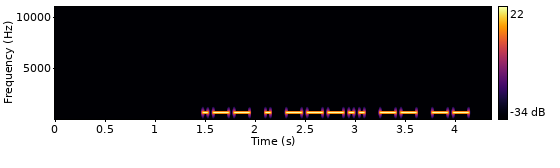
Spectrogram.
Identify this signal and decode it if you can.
Morse code, heard as a keyed tone, about 24 wpm, 700 Hz. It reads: WE8MM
